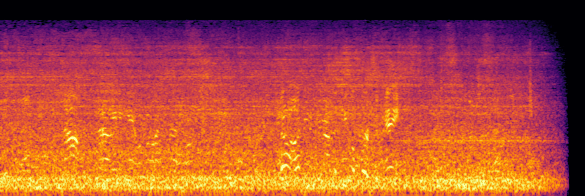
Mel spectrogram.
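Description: Outdoor ambience of a station crowd: scattered voices of people talking over a steady low rumble. The voices stand out briefly about a second in and again around four to six seconds in.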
